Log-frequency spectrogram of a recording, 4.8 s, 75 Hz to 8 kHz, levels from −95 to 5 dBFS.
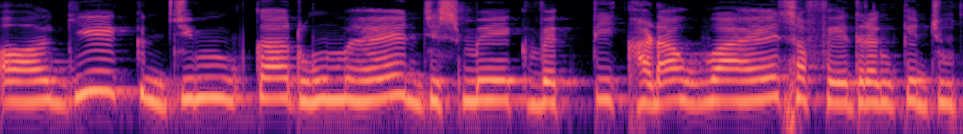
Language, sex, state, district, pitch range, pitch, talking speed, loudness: Hindi, female, Bihar, Gopalganj, 235-260 Hz, 245 Hz, 225 wpm, -21 LUFS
